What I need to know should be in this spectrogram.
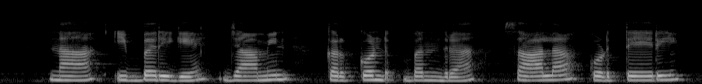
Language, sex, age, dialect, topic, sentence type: Kannada, female, 36-40, Dharwad Kannada, banking, question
